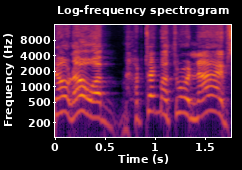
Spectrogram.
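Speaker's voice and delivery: mock yelling. Describing another player's character talking to a barkeep, retelling a yell. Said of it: "you're kind of like yelling like".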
